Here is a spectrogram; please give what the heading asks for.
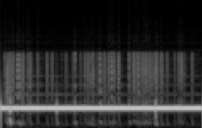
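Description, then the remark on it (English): A steady, loud telephone tone hums through a crackly, hissing phone line, with bursts of static breaking up the signal for the full two seconds. No one speaks. “There's some static in my wires for sure.”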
